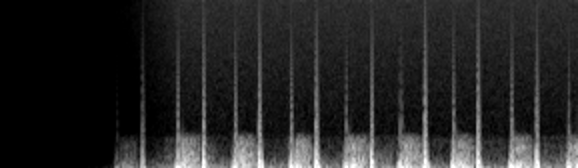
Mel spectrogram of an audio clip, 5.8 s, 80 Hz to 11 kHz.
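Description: Regular heartbeat near 108 a minute with a soft rushing murmur in systole and a split second sound, typical of atrial septal defect.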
